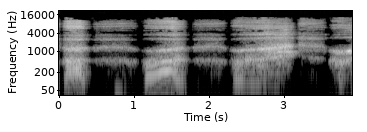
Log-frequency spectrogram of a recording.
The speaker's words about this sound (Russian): Вот так теплее стало? Да, да, дыши еще на меня, добрая лошадь.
